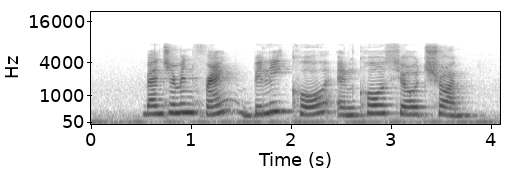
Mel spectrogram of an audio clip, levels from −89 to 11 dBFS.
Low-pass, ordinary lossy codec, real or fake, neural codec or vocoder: none; none; real; none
